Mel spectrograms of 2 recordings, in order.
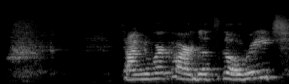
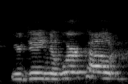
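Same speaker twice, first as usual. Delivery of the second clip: ordinary talk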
